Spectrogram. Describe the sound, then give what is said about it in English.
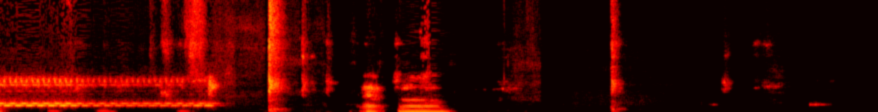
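A telephone rings with a steady, bright electronic trill for over a second, then stops and speech follows. “Sorry about the phone. Were excluded because of the competition from the existing. They're persistent.”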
